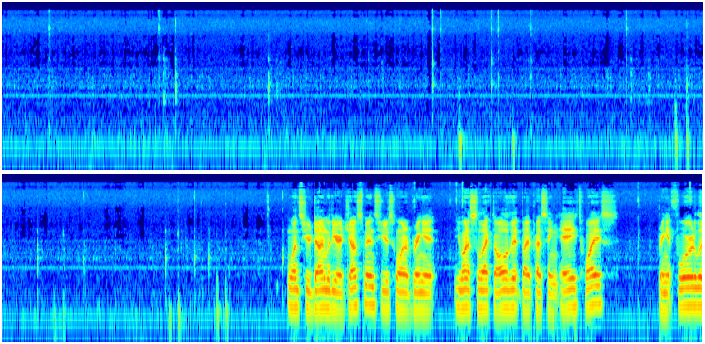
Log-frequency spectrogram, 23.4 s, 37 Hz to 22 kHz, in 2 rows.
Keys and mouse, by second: 0.8-2.4 drag, 2.9 middle click, 7.2-9.9 right drag, 8.8-10.6 drag, 10.6 middle click, 11.2 a, 12.5 Tab, 14.5 Tab, 15.2 a, 18.6 middle click, 19.1-20.3 drag, 20.8 a, 21.0 a, 22.3-23.3 drag.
